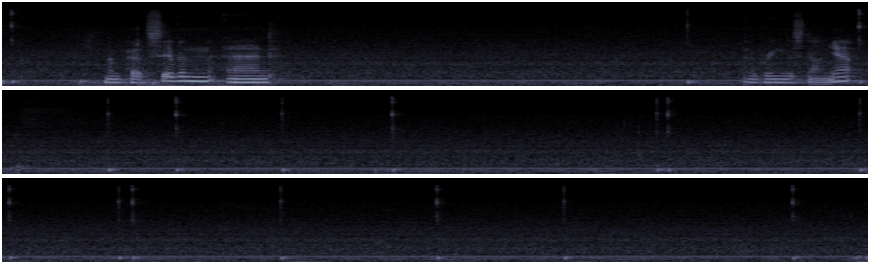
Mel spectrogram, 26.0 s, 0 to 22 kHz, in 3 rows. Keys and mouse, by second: 1.3 KP_7, 6.8-8.8 drag, 9.7 click, 11.6-12.7 drag, 15.1 click, 18.4 click, 20.2-21.8 drag, 23.1-25.3 drag.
